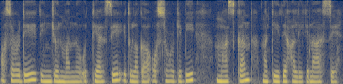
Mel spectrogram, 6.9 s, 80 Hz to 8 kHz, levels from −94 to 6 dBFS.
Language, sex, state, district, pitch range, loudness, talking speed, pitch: Nagamese, female, Nagaland, Kohima, 175-195 Hz, -17 LUFS, 175 wpm, 180 Hz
